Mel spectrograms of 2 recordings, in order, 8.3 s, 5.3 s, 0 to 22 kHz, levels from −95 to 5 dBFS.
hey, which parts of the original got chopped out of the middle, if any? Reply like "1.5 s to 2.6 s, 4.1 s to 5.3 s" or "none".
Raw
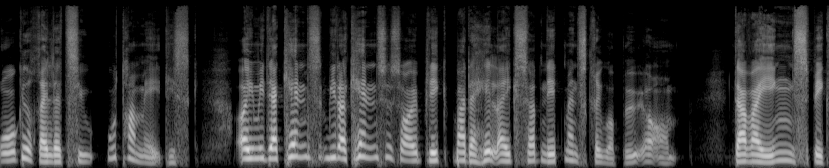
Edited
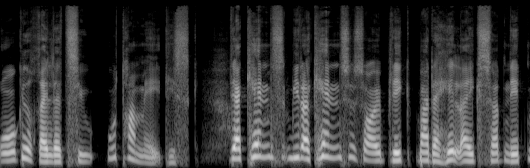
2.3 s to 2.7 s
